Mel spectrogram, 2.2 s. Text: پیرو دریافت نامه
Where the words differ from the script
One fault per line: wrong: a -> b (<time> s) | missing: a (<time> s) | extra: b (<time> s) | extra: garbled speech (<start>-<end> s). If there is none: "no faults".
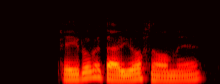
no faults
